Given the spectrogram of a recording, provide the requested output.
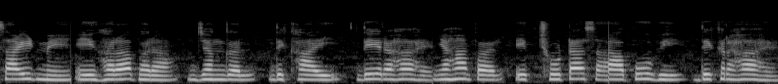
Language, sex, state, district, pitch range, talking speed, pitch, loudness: Hindi, female, Chhattisgarh, Korba, 220-240 Hz, 155 wpm, 230 Hz, -21 LUFS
